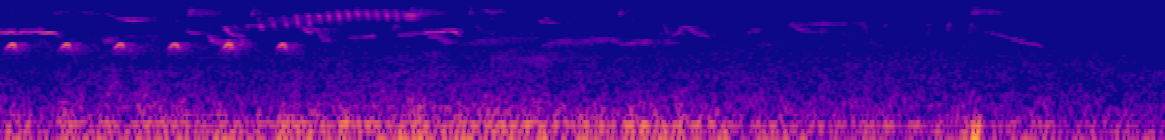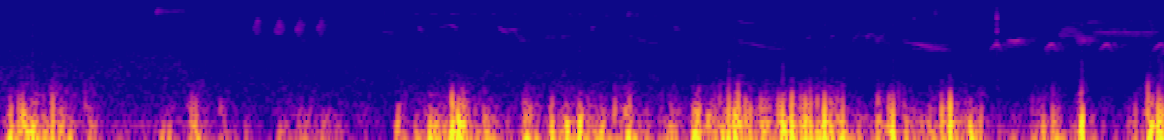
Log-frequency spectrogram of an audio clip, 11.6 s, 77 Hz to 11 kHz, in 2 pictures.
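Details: Nest-camera recording of a bald eagle near South Lebanon on the Little Miami River, southwest Ohio, USA, 26 April 2024 at 07:02: a brief series of high, clipped notes at the start, then rustling, thumps and other birds chirping.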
